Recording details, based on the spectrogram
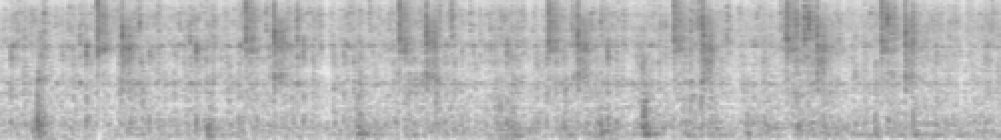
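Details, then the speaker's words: Orange Five mountain bike after rear triangle change: fast metallic scraping and ticking each wheel turn as the rear disc runs through the caliper, which is still loose on the frame. "that noise that you can hear is the actual disc running through the caliper because it's still loose on the frame"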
